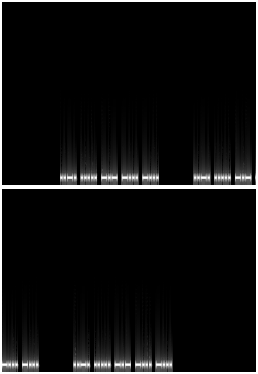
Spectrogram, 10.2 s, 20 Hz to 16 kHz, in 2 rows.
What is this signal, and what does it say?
Morse code, heard as a keyed tone, about 36 wpm, 700 Hz. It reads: F5KBB F5KBB F5KBB
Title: DXCC-100 Call Signs - 5 Characters - Repeated 3x - 35wpm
